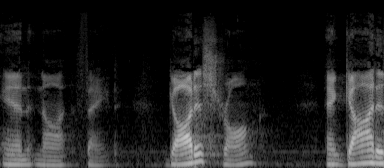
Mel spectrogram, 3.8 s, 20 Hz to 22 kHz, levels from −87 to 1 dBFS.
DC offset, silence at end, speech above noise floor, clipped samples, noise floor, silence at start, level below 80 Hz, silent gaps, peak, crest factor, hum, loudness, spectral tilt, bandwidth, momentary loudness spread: under 0.1%; 0 s; 35 dB; under 0.1%; -65 dBFS; 0.05 s; -60 dBFS; none; -8 dBFS; 22 dB; none; -30 LUFS; -6 dB/octave; 16 kHz; 21 LU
